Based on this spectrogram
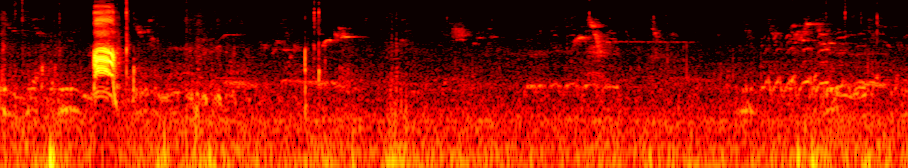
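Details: Hungry crows in a crowd, fighting over food while they eat: one loud, harsh caw bursts out early, followed by fainter drawn-out calls and scattered clicks over a steady background hiss.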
